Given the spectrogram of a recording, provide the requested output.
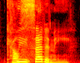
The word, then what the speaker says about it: chalcedony: I just looked up the pronunciation and we're both doing it wrong. – Okay. – Chalcedony.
